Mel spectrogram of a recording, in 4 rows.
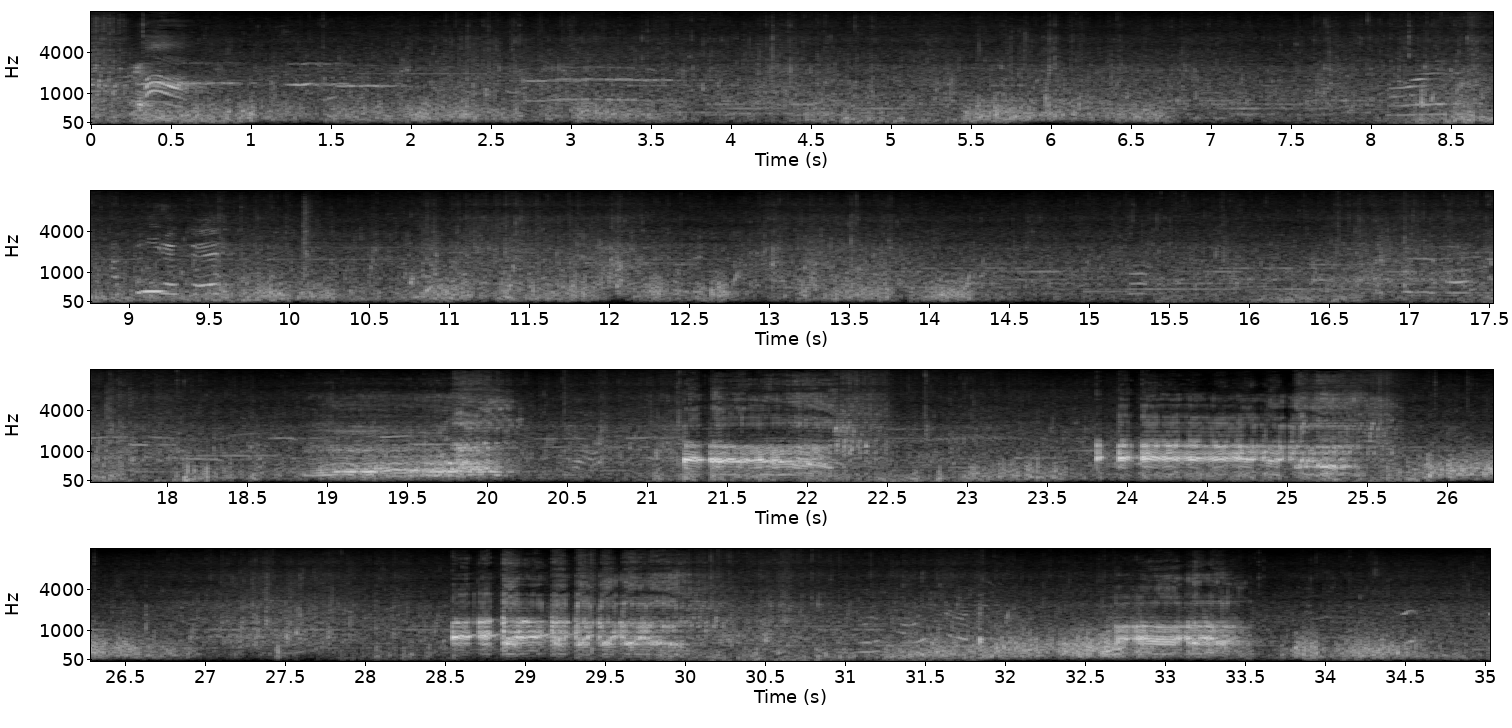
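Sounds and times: seals splashing in pool water: 0:00.0 - 0:13.9, 0:15.2 - 0:25.8, 0:26.9 - 0:33.6.

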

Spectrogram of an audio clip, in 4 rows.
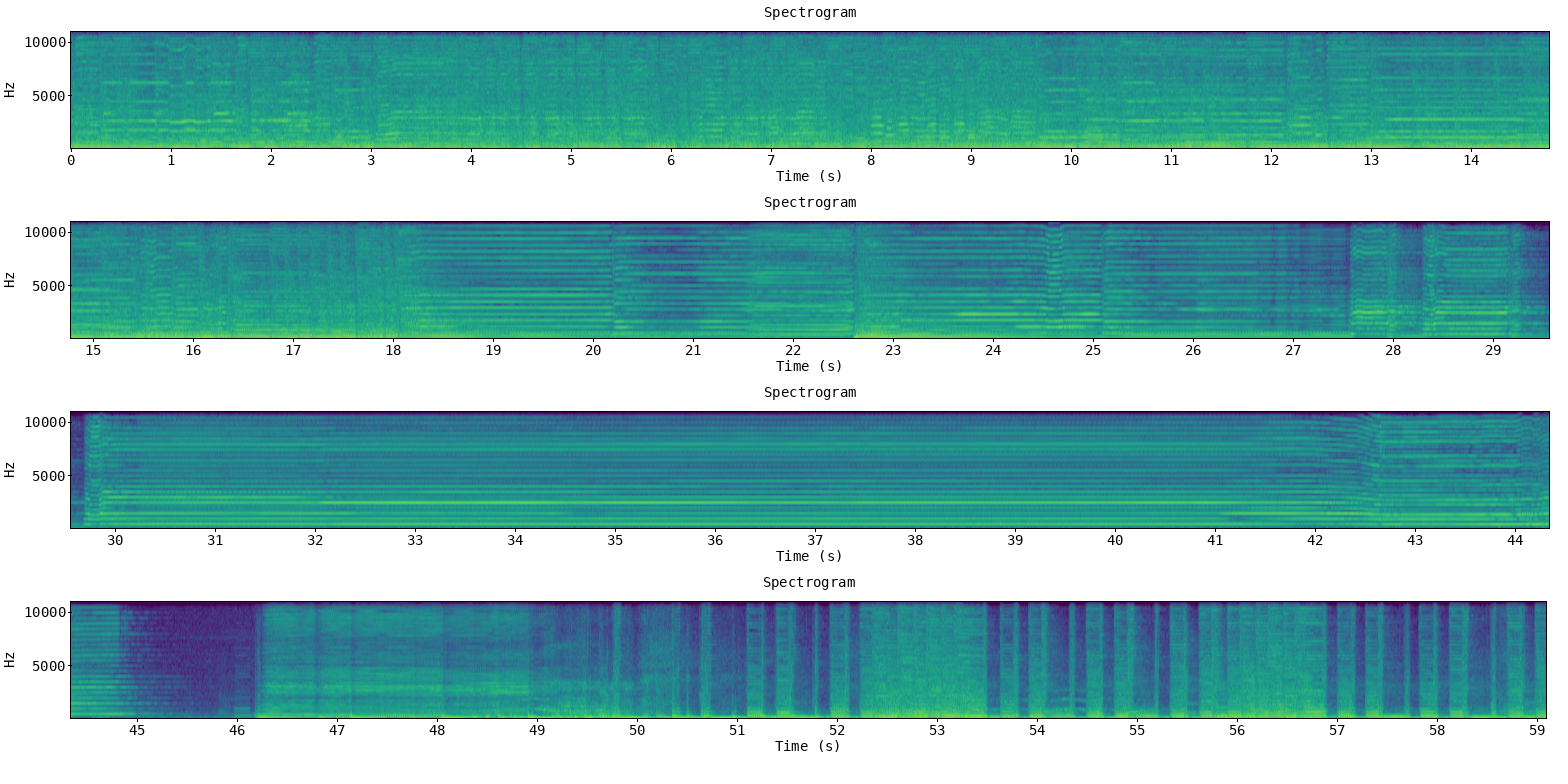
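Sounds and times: strummed acoustic guitar: 0:00.0 - 0:33.2, 0:44.2 - 0:59.0
harmonica solo: 0:00.0 - 0:59.0.

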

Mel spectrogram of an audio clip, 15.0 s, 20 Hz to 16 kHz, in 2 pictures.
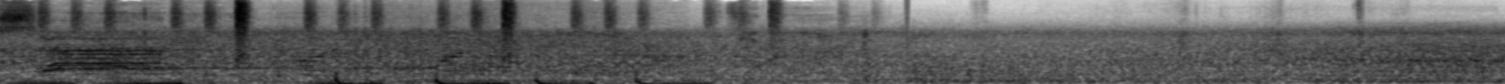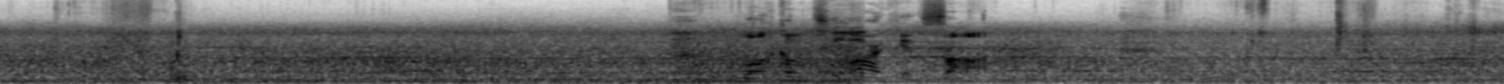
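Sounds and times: road traffic rushing: 0:00.0 - 0:15.0
man saying oh: 0:11.3 - 0:12.6.

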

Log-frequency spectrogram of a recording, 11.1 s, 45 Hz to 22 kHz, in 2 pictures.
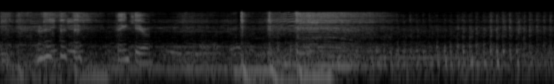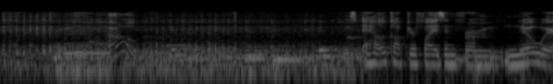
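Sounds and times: helicopter engine: 0:02.8 - 0:09.3
helicopter rotor chopping: 0:02.8 - 0:09.4.

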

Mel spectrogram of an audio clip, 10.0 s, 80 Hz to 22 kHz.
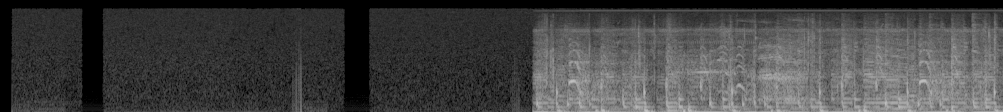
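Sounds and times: steady low hum: 0:00.1 - 0:09.0
tape hiss: 0:00.1 - 0:10.0
rhythmic music: 0:05.4 - 0:10.0
animal calls sliding in pitch: 0:06.8 - 0:08.2.

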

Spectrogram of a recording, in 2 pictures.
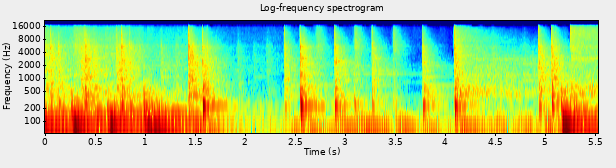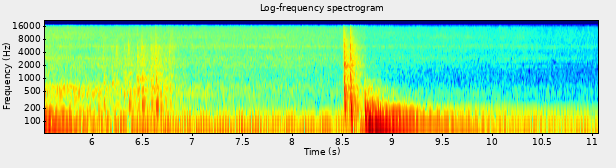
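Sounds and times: brush hit on drum: 0:00.0 - 0:07.7
bass drum ringing: 0:04.1 - 0:10.0.

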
